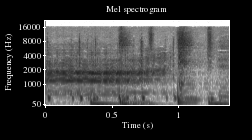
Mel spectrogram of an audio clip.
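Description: Sheep bleating in a quick series of short, wavering cries, fairly loud, with a steady thin tone humming underneath and no talking.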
